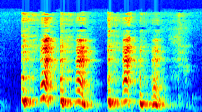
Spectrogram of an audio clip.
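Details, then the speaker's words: Demonstration of stopping a coughing attack with the mouth closed and covered by the hand, a Buteyko-method breathing practice: six muffled, voiced cough bursts in two groups of three, i.e. a suppressed cough. "если прям вот уже подступил приступ то вы закрываете рот рукой"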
